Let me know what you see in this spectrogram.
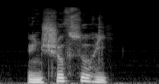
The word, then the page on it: chauvesouris: France; /ʃov.su.ʁi/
